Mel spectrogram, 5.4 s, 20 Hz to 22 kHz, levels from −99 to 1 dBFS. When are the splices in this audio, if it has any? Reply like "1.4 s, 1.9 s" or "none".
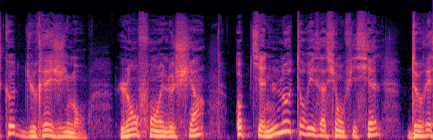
none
